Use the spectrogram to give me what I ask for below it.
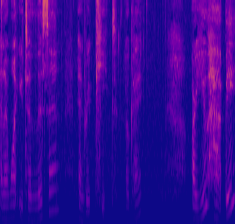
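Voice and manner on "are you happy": questioning tune climbing upward on "happy". English lesson on yes-no questions, rising pitch on happy. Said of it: "Yes-no questions have a rising pitch, like this".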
